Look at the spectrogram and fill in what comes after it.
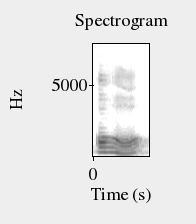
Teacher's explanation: So what I mean is that when you pronounce or when you articulate these back vowels, here at a the tongue is in a resting position, that is low in the mouth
